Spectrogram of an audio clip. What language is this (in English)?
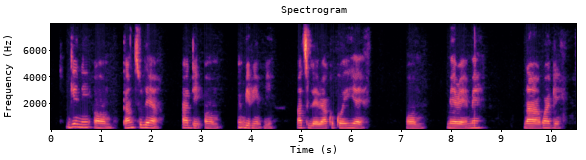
Igbo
